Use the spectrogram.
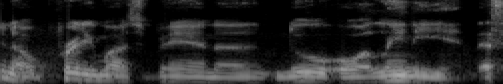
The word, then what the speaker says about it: New Orleanian: So, you talked about you know, pretty much being a New Orleanian. That's how you pronounce it, right?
